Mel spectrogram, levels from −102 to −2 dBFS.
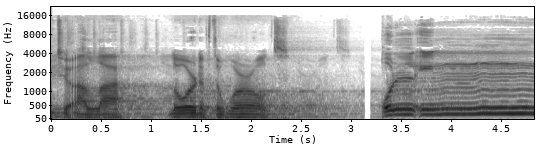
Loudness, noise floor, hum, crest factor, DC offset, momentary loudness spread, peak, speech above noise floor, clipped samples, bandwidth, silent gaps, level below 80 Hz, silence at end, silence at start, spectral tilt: -20 LUFS; -43 dBFS; none; 16 dB; under 0.1%; 18 LU; -6 dBFS; 24 dB; under 0.1%; 16 kHz; 3.13-3.18 s; -46 dBFS; 0 s; 0 s; -6.5 dB/octave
